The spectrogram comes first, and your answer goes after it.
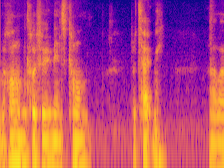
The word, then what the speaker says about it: Khufu: Remember, his name was Khufu at the time of his reign. His name was probably pronounced as Kayafi. And during the Hellenized era as Kuf.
